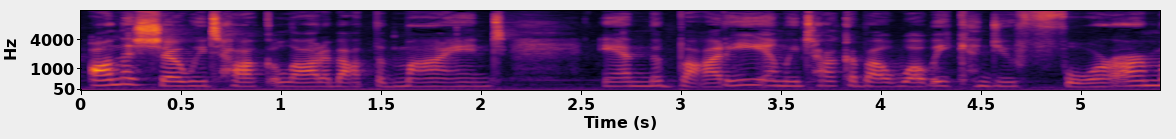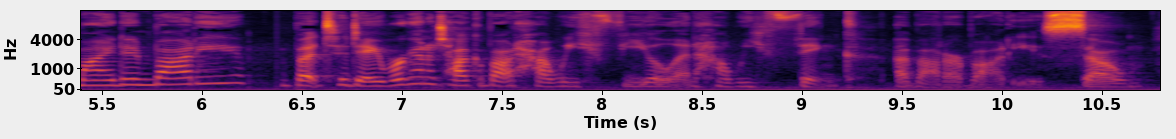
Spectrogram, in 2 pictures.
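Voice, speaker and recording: Young woman podcast host, slightly raspy, chatty and candid, medium pitch, faint hum behind. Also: a little fast. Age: 20s. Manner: chatty and open, many "like" fillers. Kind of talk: casual solo podcast talk.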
